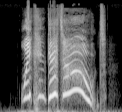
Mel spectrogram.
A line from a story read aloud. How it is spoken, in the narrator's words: Tom cried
